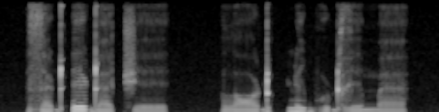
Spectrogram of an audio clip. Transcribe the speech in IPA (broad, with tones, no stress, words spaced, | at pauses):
zæ˩ɖʔe˥ɖæ˩ t͡ʃe˩ | lɒ˨ɖ | ɳi˦bʱu˨ɖɣe˨ mæ˩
